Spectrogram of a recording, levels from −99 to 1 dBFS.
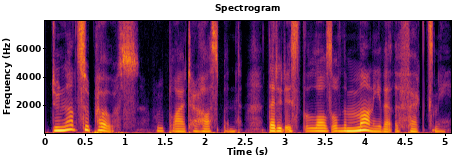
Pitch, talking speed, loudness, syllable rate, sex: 195 Hz, 200 wpm, -18 LUFS, 5.3 syllables/s, female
